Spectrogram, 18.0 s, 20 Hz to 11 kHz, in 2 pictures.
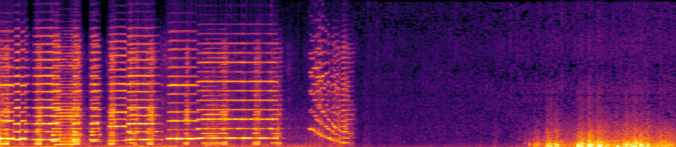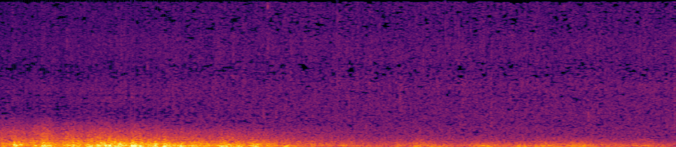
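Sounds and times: rain: 0.0 - 18.0
thunder rolling: 7.0 - 13.1.

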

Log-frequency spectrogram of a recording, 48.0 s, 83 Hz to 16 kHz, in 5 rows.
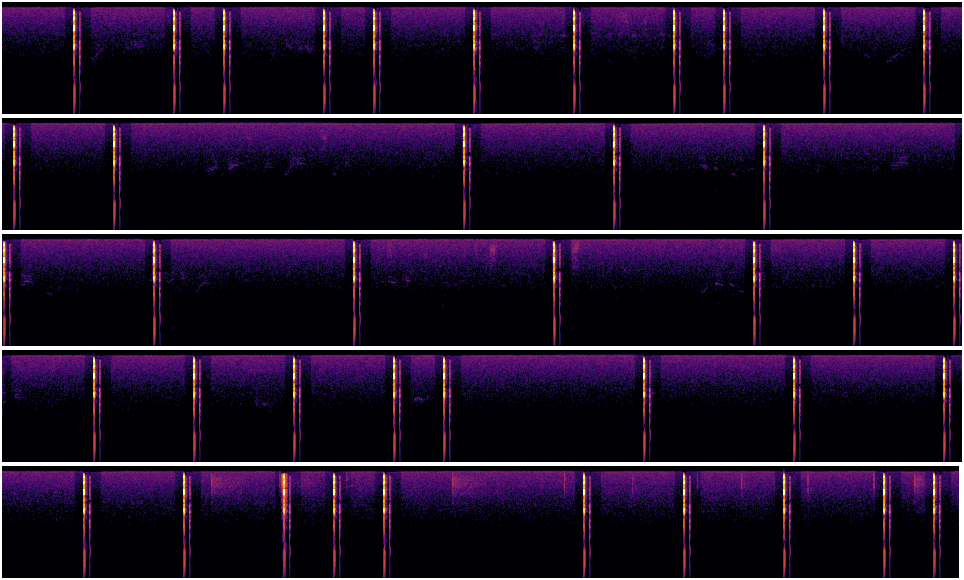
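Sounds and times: faint steady hiss: 0.0 - 47.9
mouse buttons clicking: 1.7 - 2.4, 3.2 - 3.8, 6.7 - 7.3, 9.2 - 9.9, 10.7 - 10.9, 22.7 - 22.9, 32.7 - 33.4, 36.7 - 36.9, 41.2 - 43.0, 45.2 - 47.9.

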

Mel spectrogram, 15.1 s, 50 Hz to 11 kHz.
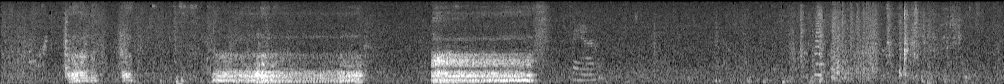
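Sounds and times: dogs play-growling: 0.3 - 5.6, 6.4 - 8.2.

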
